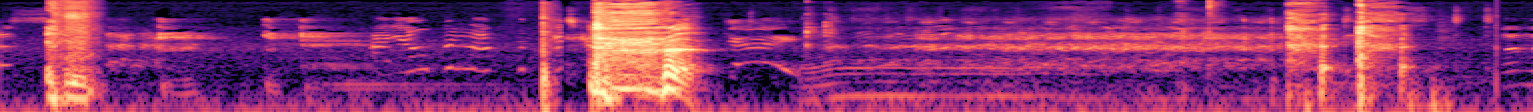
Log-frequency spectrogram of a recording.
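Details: An adult who was very sick and delirious gives several harsh, forceful coughs with throat clearing and some low voiced sounds between them in a quiet room; repeated coughing.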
